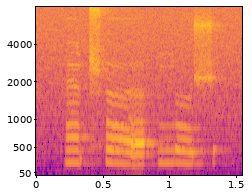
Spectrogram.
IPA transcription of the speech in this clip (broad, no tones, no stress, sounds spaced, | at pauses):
ɛ̃ ʈ͡ʂʰ œ | ŋ ɵ ʃ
